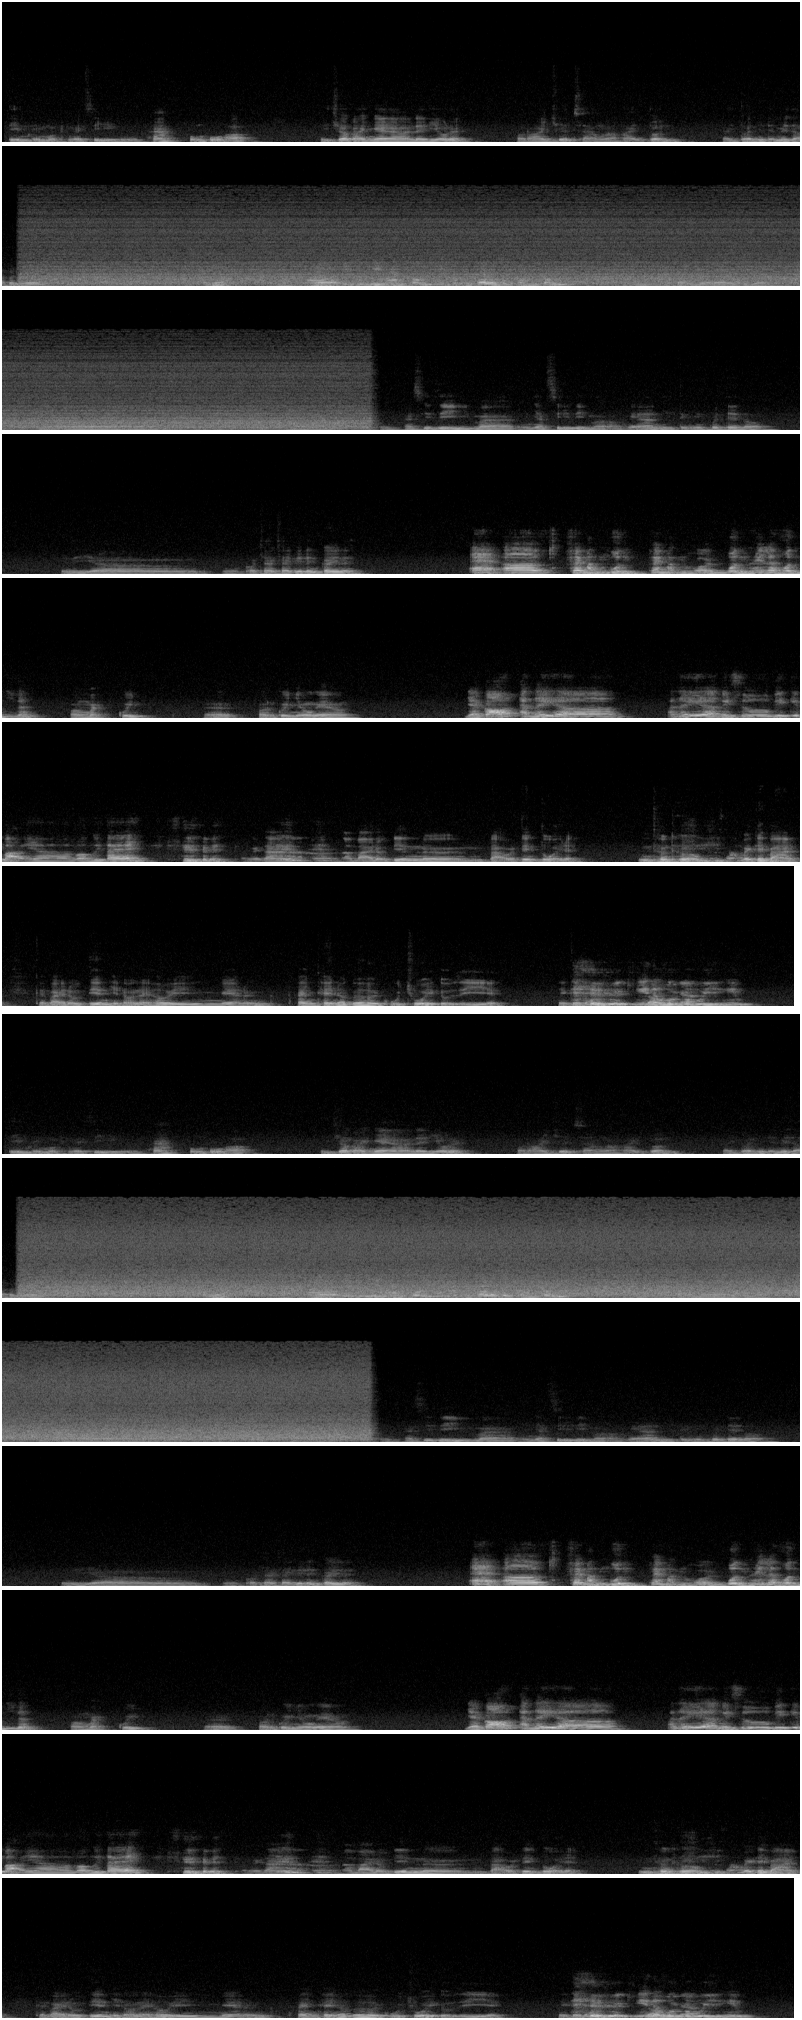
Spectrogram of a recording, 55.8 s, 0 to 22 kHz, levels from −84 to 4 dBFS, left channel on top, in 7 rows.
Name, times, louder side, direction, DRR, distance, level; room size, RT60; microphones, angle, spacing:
voice 1, 0.1-2.4 3.2-4.6 5.1-6.7 7.2-8.4 10.7-11.3 14.2-15.7 16.3-17.6 18.8-19.3 19.7-23.6 24.5-27.5 30.9-31.4 32.6-33.4 33.9-35.4 41.7-41.9 42.3-45.6 46.3-47.9 48.2-50.6 50.8-52.8 53.4-53.8 54.3-54.8, left 2 dB, 60° left, 1.1 m, -32 dB
sound 1, 8.1-19.7, right 3 dB, 40° right, 1.2 m, -33 dB
voice 2, 11.0-13.6 28.6-32.2 36.5-38.1 38.6-41.3 41.7-42.1 42.6-43.1 46.8-46.9 53.6-55.3, equal, 5° left, 3.0 m, -26 dB
10.0 x 4.7 x 3.2 m
head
